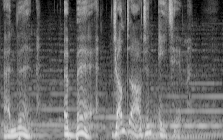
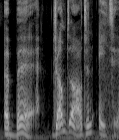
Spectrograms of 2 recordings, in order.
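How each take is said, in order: First: The voice sounds deep, with strong low end. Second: The voice sounds tinny, with no low end.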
